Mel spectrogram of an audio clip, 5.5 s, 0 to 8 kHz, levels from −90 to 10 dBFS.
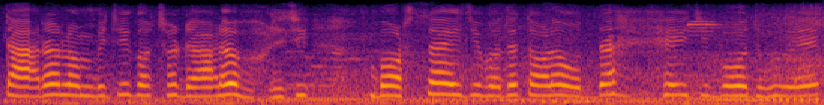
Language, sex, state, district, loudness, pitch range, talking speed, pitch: Odia, female, Odisha, Khordha, -16 LUFS, 260-295 Hz, 140 wpm, 285 Hz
